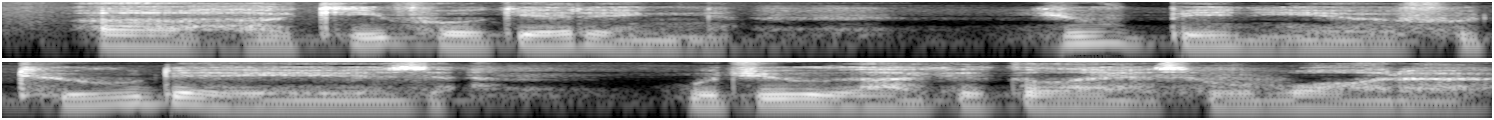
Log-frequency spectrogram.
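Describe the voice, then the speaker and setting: Using a put-on character voice, a man talks at a fairly low pitch with fairly even intonation. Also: fairly slow pace. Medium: audio drama. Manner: calm, smooth, politely menacing.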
